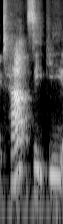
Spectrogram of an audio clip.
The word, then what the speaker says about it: tzatziki: say tatziki instead of tzatziki, which is what I was taught. So tatziki is a popular pronunciation as well. I was right though about the T and one of the two being dropped.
